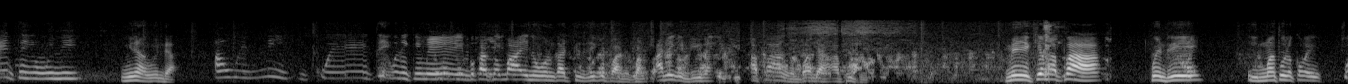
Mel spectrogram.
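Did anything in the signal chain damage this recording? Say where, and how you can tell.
Yes. Speech suppressed in double talk at 1.6–2.08, 5.19–9.08 and 10.41–13.48 s: the voice dips by about 10 to 15 dB. This is likely the call-processing echo canceller ducking during overlap.

Echo leak at 5.98–8.76 and 10.47–11.95 s: a copy trails 377 and 335 ms behind, about 15 and 5 dB down. This is likely loudspeaker echo the canceller missed.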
